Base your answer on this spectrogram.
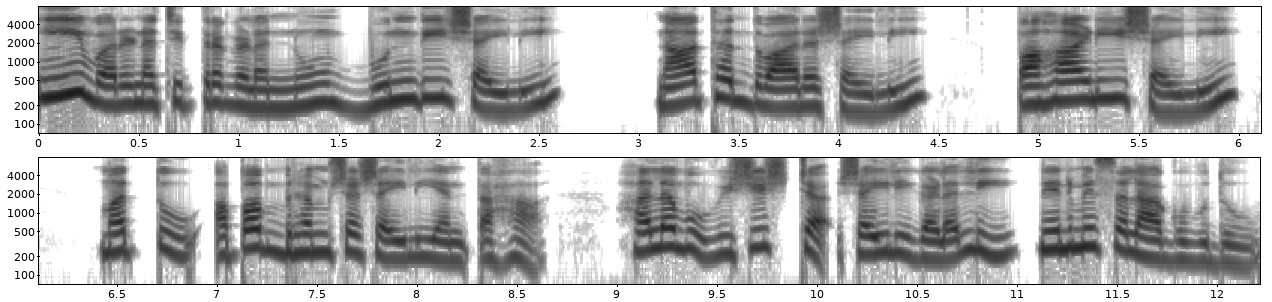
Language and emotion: Kannada, neutral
